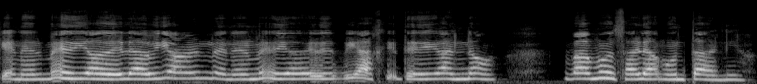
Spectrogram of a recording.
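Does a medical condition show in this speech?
Yes: cerebral palsy; cerebral palsy from birth, respiratory arrest at birth and again at 12 hours, acquired language; not getting stuck at all at this moment per host; answer formed in head but hard to get out, needs waiting.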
